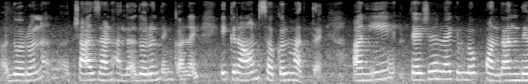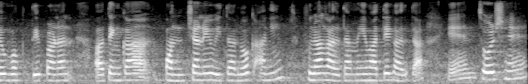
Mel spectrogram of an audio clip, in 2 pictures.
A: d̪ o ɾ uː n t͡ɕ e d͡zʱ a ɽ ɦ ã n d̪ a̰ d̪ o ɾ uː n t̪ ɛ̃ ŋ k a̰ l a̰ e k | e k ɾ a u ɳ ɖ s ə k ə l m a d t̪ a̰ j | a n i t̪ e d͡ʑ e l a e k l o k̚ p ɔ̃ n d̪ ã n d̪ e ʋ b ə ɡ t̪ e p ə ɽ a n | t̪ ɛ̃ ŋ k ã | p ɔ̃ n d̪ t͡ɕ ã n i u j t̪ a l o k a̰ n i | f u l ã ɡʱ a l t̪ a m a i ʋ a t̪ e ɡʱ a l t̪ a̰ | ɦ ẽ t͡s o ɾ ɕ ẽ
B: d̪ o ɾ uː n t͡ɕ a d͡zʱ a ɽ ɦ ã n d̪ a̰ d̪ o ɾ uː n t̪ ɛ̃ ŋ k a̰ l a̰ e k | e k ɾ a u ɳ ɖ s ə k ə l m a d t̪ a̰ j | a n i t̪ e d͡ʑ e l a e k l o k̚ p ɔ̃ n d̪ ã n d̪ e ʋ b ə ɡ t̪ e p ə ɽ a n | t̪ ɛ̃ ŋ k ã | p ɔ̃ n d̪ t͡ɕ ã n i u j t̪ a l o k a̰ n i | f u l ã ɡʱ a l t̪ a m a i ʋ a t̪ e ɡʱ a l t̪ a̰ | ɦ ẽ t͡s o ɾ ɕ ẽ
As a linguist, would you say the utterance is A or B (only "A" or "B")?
B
